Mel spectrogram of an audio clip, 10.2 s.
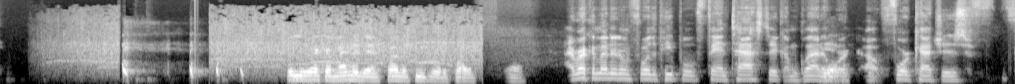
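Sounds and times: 
applause: 0.4s - 1.3s, 1.9s - 4.8s
speech: 2.9s - 10.1s.

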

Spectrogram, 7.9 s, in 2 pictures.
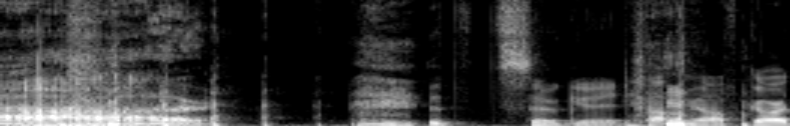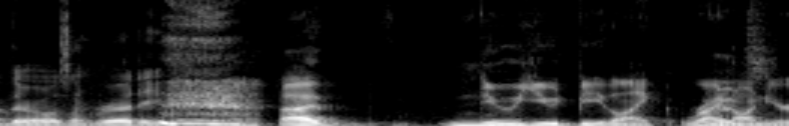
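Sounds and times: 
person imitating a bear-like monster roaring: 0.0s - 1.1s
speech: 2.1s - 7.8s.

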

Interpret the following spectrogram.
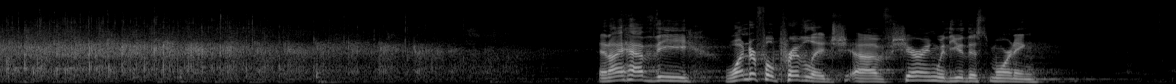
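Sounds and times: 
audience applause: 0.0s - 5.3s
speech: 6.0s - 10.5s.

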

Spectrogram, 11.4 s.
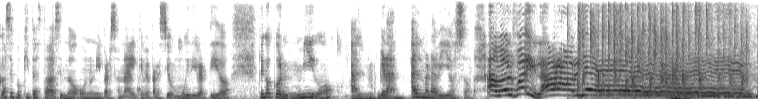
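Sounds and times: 
speech: 0.0s - 10.7s
one person clapping: 8.6s - 11.3s.

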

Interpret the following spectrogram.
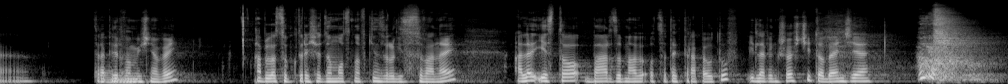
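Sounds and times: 
speech: 1.0s - 9.4s
person sneezing: 9.2s - 10.0s.

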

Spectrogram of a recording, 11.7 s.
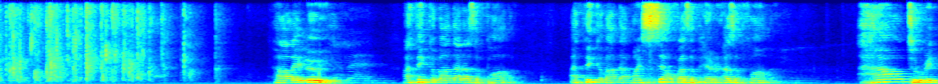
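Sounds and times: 
crowd clapping: 0.0s - 3.0s
speech: 3.4s - 4.3s, 5.1s - 6.5s, 7.2s - 9.7s, 11.4s - 11.7s.

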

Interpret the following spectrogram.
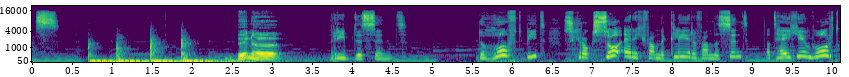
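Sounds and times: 
knocking on a door: 0.7s - 2.2s
speech: 2.6s - 4.8s, 5.6s - 10.1s.

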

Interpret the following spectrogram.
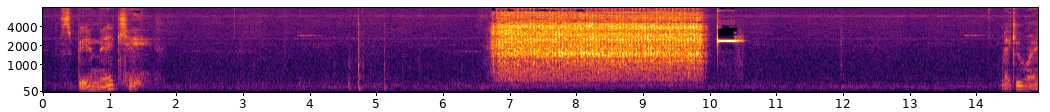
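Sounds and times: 
speech: 0.3s - 1.6s, 14.6s - 14.9s
money counting machine whirring: 6.7s - 10.0s.

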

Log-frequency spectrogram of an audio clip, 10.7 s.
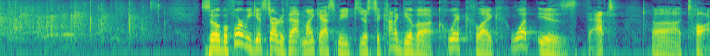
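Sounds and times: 
audience clapping: 0.0s - 2.6s
speech: 3.1s - 10.6s.

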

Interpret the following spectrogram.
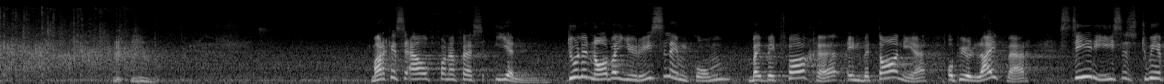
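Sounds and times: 
audience applause: 0.0s - 2.0s
speech: 1.4s - 1.7s, 3.7s - 11.6s.

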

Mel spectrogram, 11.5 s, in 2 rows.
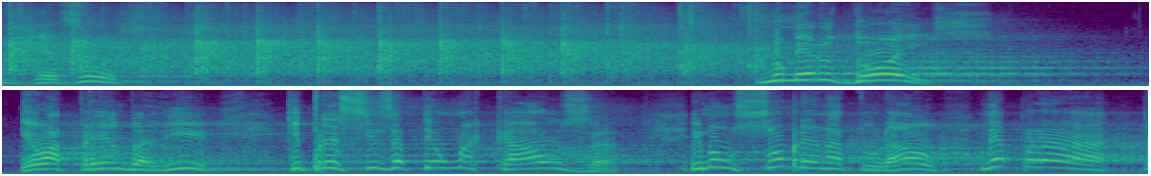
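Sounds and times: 
audience applause: 0.0s - 3.8s
speech: 0.2s - 0.8s, 3.8s - 4.8s, 5.8s - 11.4s.

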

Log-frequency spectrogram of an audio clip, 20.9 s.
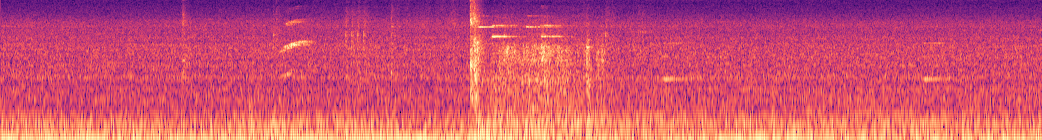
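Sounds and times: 
train on the Chuo West Line rumbling: 0.0s - 20.8s
sharp clank and rattling: 9.4s - 12.4s.

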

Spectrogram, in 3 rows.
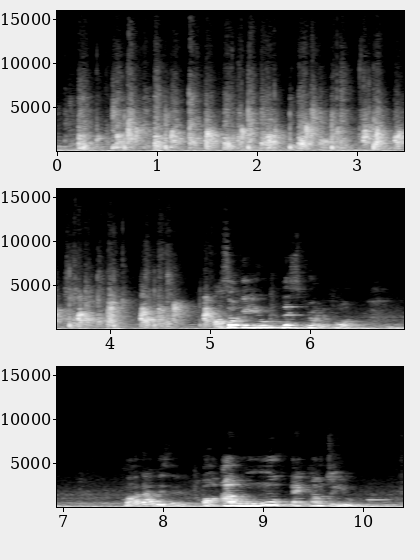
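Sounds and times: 
hands clapping: 0.0s - 5.7s
speech: 5.1s - 6.9s, 7.6s - 10.1s.

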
